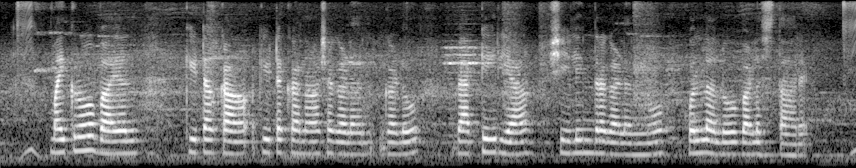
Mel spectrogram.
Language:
Kannada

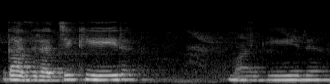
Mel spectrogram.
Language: Konkani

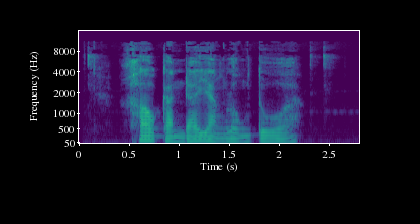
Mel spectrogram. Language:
Thai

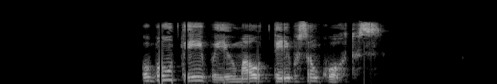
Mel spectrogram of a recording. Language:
Portuguese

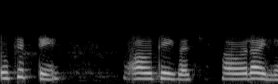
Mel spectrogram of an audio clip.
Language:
Odia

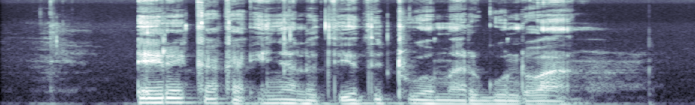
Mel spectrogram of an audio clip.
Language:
Luo (Kenya and Tanzania)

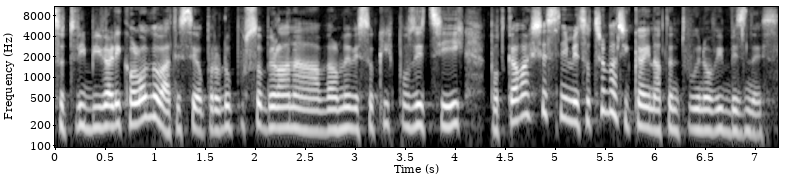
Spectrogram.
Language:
Czech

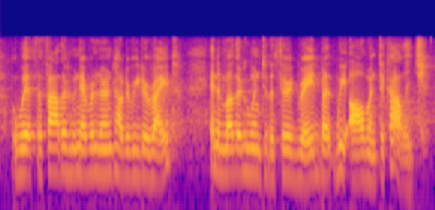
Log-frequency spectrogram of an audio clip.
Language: English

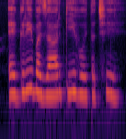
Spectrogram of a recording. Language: Maithili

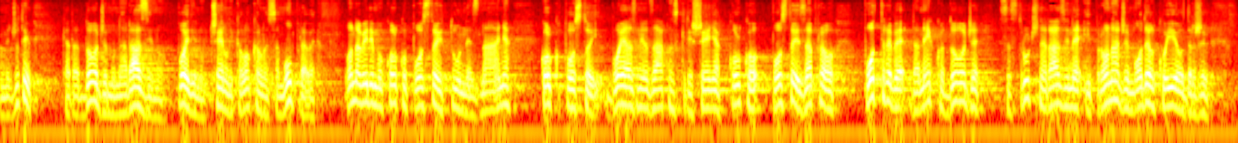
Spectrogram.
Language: Croatian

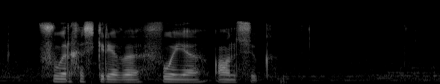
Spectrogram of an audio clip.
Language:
Afrikaans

